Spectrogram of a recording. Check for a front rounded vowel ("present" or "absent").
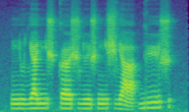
present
